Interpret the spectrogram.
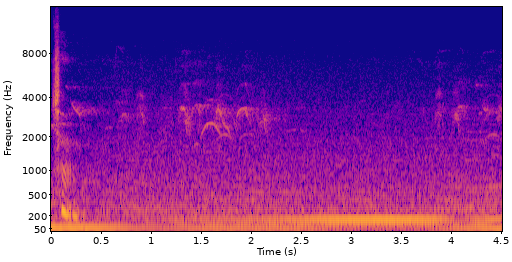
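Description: Small birds chirping in short, quick arched calls, twice in clusters, over a steady low hum.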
